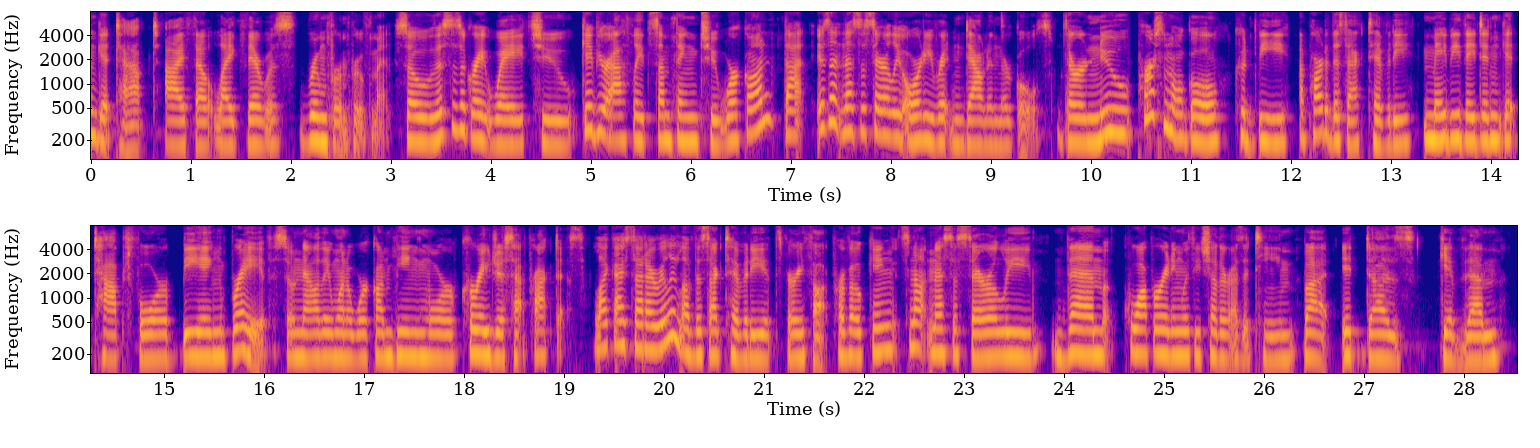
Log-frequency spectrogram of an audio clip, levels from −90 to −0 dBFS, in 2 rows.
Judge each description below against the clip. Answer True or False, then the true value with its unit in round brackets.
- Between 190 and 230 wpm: True (195 wpm)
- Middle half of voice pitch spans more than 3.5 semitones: False (2.4 semitones)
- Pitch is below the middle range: False (190 Hz)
